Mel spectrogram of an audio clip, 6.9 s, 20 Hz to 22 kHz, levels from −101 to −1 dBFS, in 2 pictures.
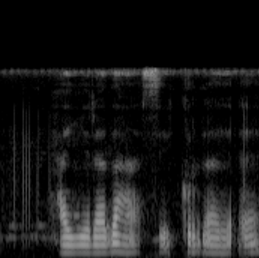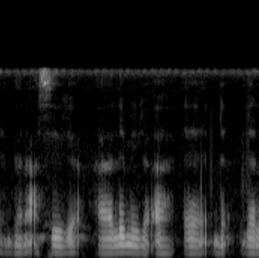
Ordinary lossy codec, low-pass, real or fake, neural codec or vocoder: AAC, 48 kbps; 7.2 kHz; real; none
